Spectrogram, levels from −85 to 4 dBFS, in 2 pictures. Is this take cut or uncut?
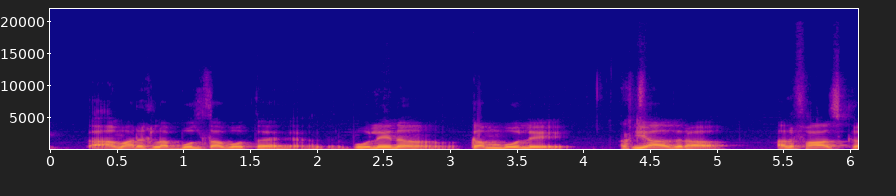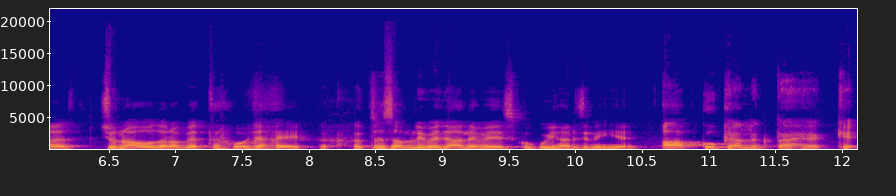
cut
